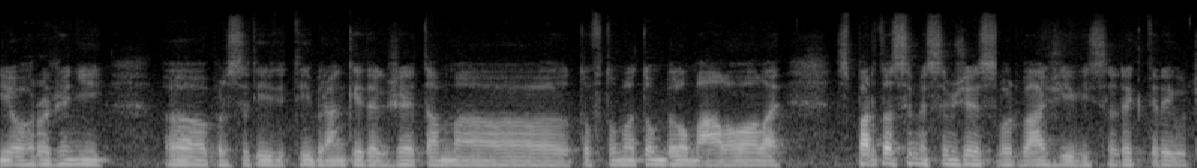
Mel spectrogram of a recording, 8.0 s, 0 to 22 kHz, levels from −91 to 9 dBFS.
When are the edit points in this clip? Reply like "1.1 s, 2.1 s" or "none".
1.7 s, 6.6 s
